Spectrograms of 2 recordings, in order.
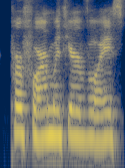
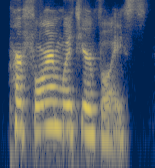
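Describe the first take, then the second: First: It is read in a flat, dull voice. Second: It is said in a lively, energetic voice. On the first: It sounds like just reading a script. The speaker calls it wrong. "I wouldn't just say, ... Not interesting" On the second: It conveys passion for the message. The speaker calls it right. "Instead, I would say something like, hey"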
